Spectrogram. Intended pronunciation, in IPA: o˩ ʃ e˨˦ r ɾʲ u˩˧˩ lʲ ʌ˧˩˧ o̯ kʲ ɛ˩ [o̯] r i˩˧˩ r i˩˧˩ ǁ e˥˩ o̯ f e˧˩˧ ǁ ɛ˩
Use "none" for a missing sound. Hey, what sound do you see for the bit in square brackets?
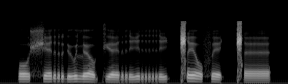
e̯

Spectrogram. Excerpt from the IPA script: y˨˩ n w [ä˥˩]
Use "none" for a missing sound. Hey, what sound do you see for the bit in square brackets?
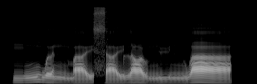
ä˥˩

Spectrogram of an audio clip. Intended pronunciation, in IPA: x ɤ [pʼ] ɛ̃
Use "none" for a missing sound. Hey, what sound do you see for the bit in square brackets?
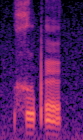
pʼ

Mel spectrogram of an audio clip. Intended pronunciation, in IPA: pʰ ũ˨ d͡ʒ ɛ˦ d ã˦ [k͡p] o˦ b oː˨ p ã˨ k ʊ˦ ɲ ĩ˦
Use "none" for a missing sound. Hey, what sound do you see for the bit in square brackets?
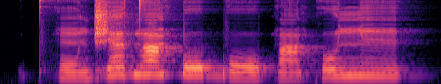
k͡p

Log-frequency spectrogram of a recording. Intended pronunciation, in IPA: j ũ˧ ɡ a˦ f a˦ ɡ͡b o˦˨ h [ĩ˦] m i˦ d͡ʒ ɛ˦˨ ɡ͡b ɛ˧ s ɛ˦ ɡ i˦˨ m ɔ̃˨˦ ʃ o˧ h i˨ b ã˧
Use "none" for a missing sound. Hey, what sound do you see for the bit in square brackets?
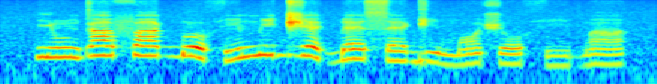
ĩ˨˦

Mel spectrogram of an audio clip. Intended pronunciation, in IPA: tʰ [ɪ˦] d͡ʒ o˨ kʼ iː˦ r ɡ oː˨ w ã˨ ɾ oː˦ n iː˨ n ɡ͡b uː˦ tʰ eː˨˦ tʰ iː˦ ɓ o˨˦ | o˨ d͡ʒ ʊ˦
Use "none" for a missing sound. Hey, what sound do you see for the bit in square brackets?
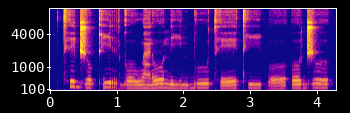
ɪ˦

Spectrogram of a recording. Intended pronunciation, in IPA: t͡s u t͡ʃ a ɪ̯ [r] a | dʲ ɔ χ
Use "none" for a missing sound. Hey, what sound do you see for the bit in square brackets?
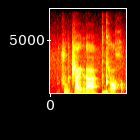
r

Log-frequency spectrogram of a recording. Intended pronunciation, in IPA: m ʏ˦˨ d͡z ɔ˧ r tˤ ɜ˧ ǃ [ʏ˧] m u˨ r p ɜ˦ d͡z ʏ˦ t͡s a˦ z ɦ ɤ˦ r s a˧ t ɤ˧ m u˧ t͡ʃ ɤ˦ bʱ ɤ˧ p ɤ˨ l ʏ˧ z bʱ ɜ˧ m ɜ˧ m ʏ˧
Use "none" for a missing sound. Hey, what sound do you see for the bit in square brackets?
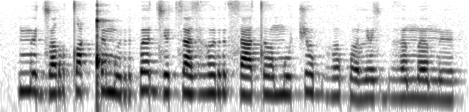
ʏ˧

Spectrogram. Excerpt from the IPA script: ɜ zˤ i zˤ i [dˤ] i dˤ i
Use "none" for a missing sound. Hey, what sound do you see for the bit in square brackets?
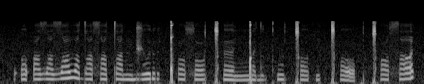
ðˤ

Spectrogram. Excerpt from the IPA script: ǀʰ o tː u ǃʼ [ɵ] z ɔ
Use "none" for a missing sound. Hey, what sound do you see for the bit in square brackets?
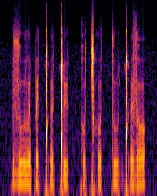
ə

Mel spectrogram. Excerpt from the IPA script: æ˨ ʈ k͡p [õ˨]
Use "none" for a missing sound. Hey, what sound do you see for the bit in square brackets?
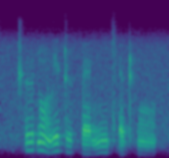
õ˨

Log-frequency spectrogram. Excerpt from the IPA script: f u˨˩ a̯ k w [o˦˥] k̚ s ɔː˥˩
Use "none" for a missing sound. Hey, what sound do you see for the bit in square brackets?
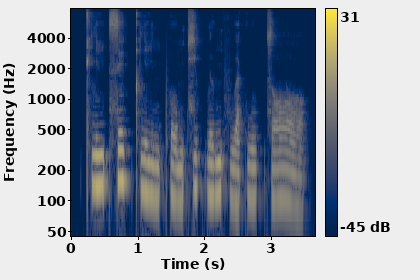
u˦˥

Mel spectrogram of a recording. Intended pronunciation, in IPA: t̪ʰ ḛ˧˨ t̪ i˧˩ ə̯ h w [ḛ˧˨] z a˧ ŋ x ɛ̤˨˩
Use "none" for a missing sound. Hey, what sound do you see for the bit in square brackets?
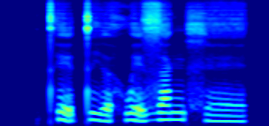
ḛ˧˨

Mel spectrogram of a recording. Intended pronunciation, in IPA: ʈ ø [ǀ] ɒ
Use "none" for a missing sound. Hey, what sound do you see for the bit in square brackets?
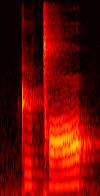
ǀ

